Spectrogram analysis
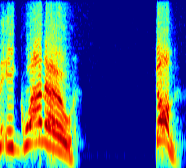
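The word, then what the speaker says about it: Iguanodon: are looking for an iguano don it rhymes with ron you know the negro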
